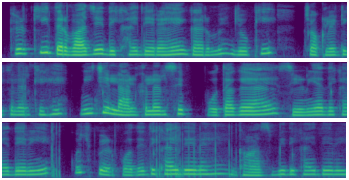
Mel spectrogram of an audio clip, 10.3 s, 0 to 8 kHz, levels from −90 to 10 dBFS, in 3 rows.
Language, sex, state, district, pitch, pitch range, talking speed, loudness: Hindi, female, Bihar, Purnia, 195 Hz, 185-220 Hz, 220 wpm, -21 LUFS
